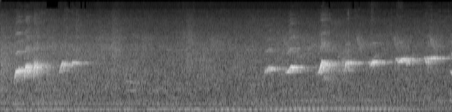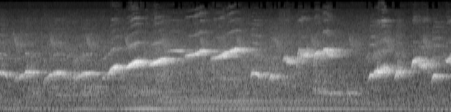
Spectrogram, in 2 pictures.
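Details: White-rumped shama, a melodious, varied singer that can mimic other birds, delivering a long flowing song of rich whistled phrases, slurred up and down and changing constantly, with a faint low hum beneath.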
